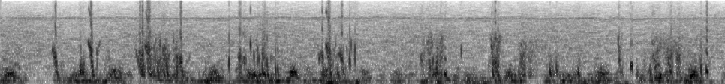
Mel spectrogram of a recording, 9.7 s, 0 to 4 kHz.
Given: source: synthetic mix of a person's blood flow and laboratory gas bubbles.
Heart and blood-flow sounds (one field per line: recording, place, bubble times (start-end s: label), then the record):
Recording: Doppler ultrasound of blood flow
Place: precordium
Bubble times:
0.66-0.80 s: bubbles
1.03-1.35 s: bubbles
1.78-2.56 s: bubbles
3.01-3.08 s: bubbles
3.15-3.74 s: bubbles
4.21-4.76 s: bubbles
5.59-5.97 s: bubbles
6.12-6.18 s: bubbles
6.50-6.69 s: bubbles
6.88-7.17 s: bubbles
7.29-7.46 s: bubbles
7.66-7.76 s: bubbles
8.21-8.31 s: bubbles
8.36-8.52 s: bubbles
8.63-9.14 s: bubbles
9.29-9.46 s: bubbles
From the record:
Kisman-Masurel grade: 243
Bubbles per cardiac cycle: several, 3 to 8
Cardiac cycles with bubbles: 100%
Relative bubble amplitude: loud (0.450 to 0.775)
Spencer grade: 3 (all of the cardiac periods contain showers or single bubble signals, but not dominating or overriding the cardiac motion signals)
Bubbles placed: only in the low amplitude regions of the cardiac cycle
